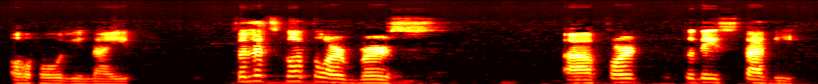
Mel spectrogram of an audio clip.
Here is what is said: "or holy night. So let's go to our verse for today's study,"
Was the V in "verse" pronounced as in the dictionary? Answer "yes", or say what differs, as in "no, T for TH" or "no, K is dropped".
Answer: no, B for V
